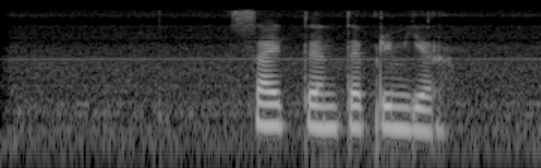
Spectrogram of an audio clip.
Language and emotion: Russian, neutral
